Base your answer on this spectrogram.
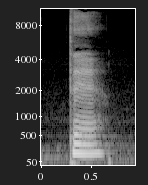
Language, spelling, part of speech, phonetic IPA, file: Ukrainian, те, determiner, [tɛ], Uk-те.ogg
- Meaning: nominative/accusative/vocative neuter singular of той (toj)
